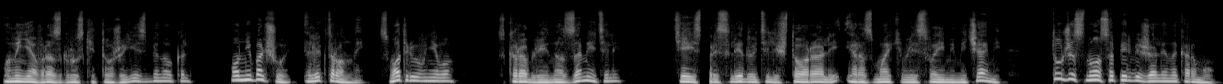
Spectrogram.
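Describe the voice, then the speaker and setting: Man, audiobook narrator, lively slangy storytelling, dark mellow tone, dry close sound. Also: mid-range voice, brisk, dry recording. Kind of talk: first-person audiobook narration.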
